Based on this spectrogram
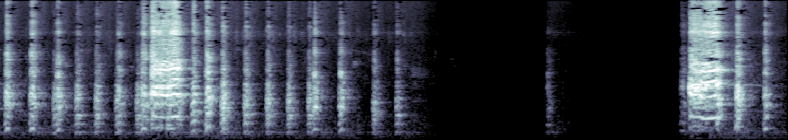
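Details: Hen's lure call for a rooster: four seconds of quick clucks with one loud cackling burst, then near silence, ending in another loud cackle.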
